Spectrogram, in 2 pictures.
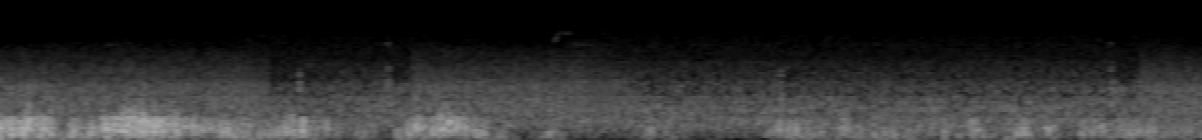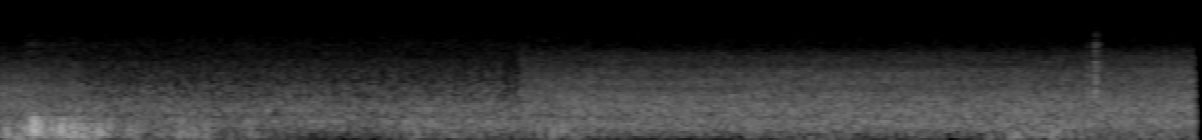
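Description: Wind buffeting the microphone in gusts, strongest in the first couple of seconds and again about six seconds in, then settling into a steadier, quieter rush.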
